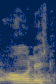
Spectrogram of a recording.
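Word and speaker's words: honest: लेते हैं हम लोग, लेकिन हॉनेस्ट पढ़ते नहीं है, इसको क्या पढ़ते हैं? ऑनेस्ट पढ़ते हैं।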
